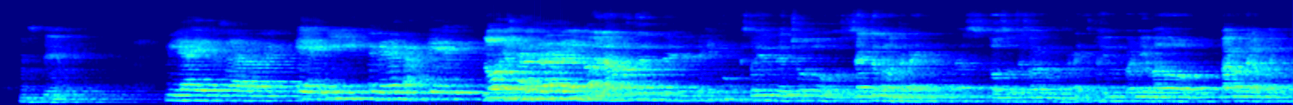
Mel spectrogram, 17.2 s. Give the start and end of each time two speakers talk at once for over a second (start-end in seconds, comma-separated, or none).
6.5-7.9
